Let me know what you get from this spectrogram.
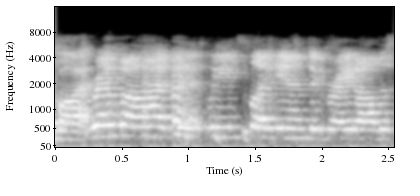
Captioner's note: laugh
